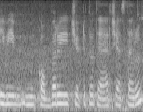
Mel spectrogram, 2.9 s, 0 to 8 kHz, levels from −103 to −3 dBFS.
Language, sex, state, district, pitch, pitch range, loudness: Telugu, female, Andhra Pradesh, Visakhapatnam, 230 Hz, 210-235 Hz, -20 LUFS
